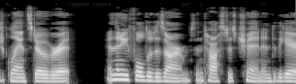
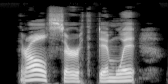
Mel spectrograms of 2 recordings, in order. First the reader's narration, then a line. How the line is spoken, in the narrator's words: Wee Thorin growled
